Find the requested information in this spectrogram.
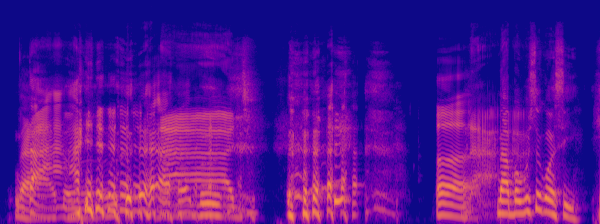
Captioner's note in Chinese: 一陣歡樂的笑聲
